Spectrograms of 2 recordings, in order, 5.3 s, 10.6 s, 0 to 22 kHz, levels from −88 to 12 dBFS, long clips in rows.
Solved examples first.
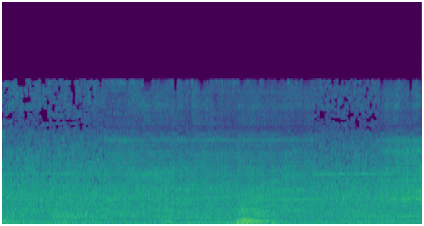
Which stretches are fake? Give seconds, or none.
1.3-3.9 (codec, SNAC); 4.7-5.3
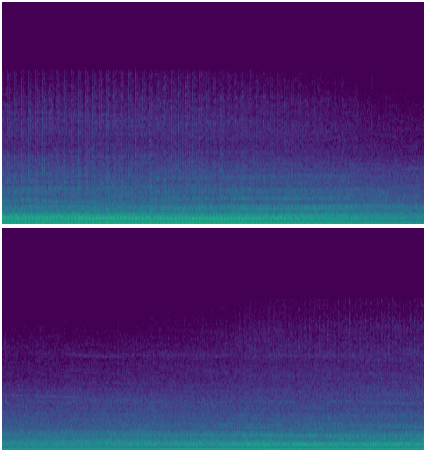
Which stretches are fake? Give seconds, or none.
none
